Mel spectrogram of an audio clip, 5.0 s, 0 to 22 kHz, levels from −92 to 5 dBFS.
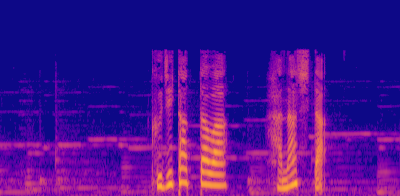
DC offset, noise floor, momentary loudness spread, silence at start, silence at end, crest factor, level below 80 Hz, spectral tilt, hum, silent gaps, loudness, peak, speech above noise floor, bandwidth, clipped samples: under 0.1%; -52 dBFS; 13 LU; 1.9 s; 0.2 s; 20 dB; -54 dBFS; -5 dB/octave; none; none; -20 LUFS; -4 dBFS; 34 dB; 8 kHz; under 0.1%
